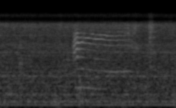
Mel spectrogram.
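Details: Hungry house cat near its food bowls in a pantry gives a brief, faint meow with a quick rising onset, then a softer second note, against constant electrical hum and room noise.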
